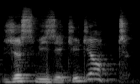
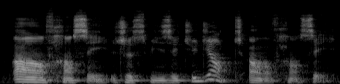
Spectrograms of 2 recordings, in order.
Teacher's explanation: Girls, you have to pronounce the T sound, right? You don't really pronounce the E at the end. You pronounce the T.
